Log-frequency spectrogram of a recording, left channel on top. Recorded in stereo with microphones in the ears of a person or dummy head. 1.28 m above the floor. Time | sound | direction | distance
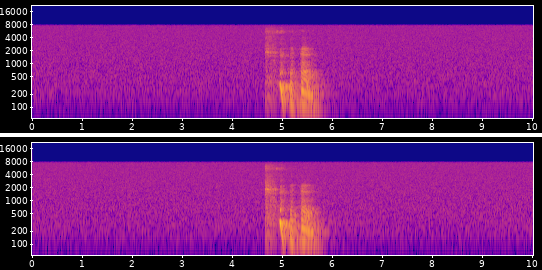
4.7 | laughter | 40° right (ahead or behind) | 0.7 m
